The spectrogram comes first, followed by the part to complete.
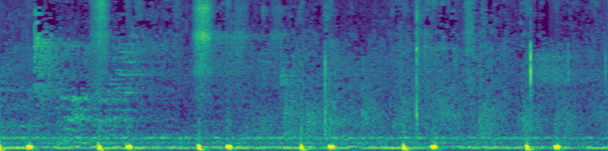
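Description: Slow heartbeat-like double thumps: six pairs about a second and a third apart, over a steady low hum.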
